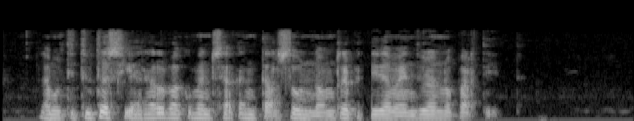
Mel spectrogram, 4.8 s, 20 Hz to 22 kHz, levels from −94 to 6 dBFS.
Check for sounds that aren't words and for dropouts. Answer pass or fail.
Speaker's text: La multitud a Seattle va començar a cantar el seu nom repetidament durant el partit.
fail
